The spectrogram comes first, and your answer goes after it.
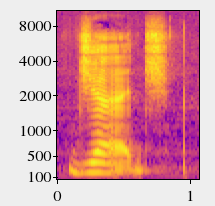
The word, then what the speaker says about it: judge: silent short you j judge d and e is silent short u so these are all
